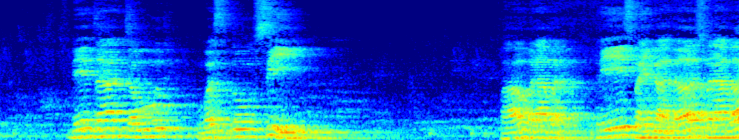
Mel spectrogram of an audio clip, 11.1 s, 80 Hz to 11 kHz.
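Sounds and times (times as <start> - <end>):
man speaking: 1.0 - 5.0, 7.5 - 11.0.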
